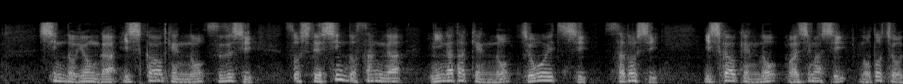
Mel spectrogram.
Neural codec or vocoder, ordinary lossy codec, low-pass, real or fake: vocoder, 24 kHz, 100 mel bands, Vocos; AAC, 32 kbps; 7.2 kHz; fake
